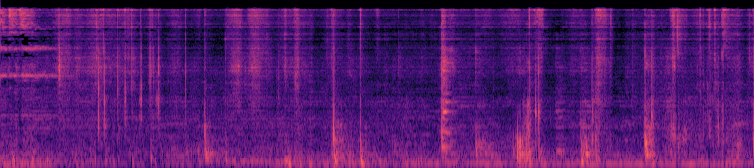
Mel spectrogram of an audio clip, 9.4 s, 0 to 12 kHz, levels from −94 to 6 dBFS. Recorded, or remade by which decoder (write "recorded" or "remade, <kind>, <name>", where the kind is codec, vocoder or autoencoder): remade, codec, SNAC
